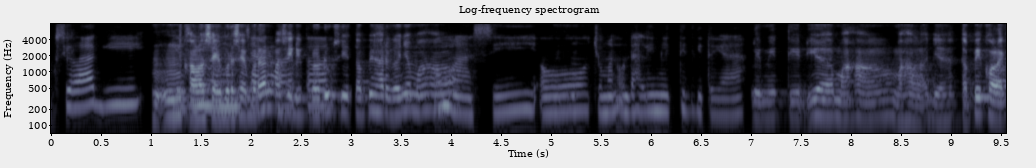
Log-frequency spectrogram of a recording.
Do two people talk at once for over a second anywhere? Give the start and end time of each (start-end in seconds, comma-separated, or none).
1.2-2.8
